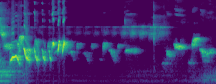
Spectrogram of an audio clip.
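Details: Night-time white-rumped shama lure song to encourage singing: a loud jumble of warbled notes, then softer, spaced whistled phrases rising and falling.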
